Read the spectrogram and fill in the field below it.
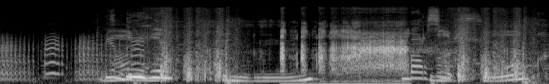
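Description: A kitten meows several times.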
